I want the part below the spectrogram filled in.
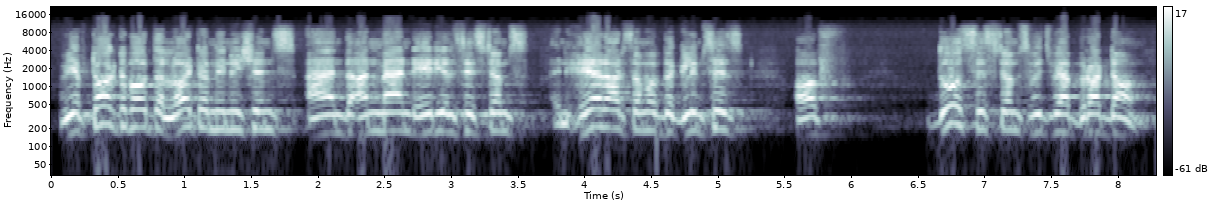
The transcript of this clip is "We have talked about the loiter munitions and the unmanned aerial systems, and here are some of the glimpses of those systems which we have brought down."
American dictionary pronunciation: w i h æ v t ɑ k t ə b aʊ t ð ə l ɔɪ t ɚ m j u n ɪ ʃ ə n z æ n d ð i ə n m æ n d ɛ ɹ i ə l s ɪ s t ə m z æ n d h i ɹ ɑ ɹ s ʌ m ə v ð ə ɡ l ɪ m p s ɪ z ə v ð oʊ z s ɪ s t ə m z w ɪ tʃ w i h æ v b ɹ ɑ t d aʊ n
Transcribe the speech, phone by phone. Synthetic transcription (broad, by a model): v i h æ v t ɑ k t ə b aʊ t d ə l ɔɪ t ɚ m j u n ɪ ʃ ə n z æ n d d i ə n m æ n d ɛ ɹ i ə l s ɪ s t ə m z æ n d h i ɹ ɑ ɹ s ʌ m ə v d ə ɡ l ɪ m p s ɪ z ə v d oʊ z s ɪ s t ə m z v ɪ tʃ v i h æ v b ɹ ɑ t d aʊ n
